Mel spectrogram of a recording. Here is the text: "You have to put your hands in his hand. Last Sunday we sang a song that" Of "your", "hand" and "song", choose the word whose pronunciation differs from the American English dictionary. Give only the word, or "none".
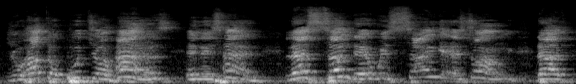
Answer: none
